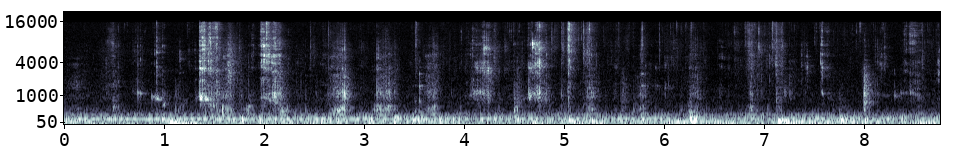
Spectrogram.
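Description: Close-up eating of fried chicken by hand: irregular crunching of the crispy breading, chewing and wet mouth clicks, with the meat being pulled apart between the fingers.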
